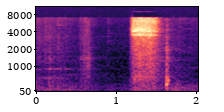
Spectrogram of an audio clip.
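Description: Near silence, then a little over a second in, a person's single short breath, like a brief sigh.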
